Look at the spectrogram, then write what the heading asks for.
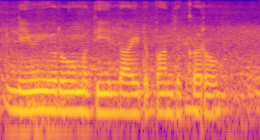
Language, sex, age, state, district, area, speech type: Dogri, male, 30-45, Jammu and Kashmir, Kathua, rural, read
